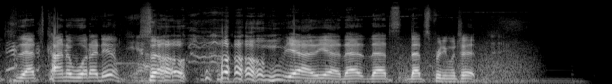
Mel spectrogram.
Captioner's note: laughs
